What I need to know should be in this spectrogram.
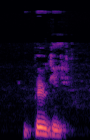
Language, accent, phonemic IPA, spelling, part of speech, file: English, Southern England, /ˈbuː.ɡi/, boogie, noun / verb, LL-Q1860 (eng)-boogie.wav
- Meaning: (noun) 1. A piece of solid or semisolid mucus in or removed from the nostril cavity 2. A style of swing dance 3. Any relatively energetic dance to pop or rock music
